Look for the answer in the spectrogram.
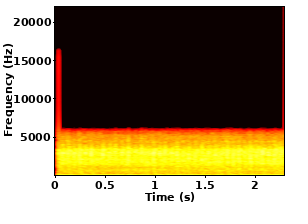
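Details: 1981 Suzuki GS550 four-cylinder, first start after five years stored, rebuilt carbs and top end (10.5:1 Wiseco pistons, bored .010 over, fresh gaskets): deep, even idle with steady low beat, no knocks or misses; normal idle.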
